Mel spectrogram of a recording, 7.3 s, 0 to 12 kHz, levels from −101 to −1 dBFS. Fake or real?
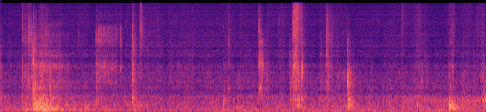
fake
